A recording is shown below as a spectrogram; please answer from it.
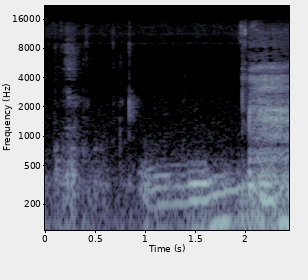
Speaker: Alors là, les ronflements que vous entendez, c'est mon chat.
